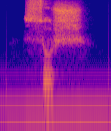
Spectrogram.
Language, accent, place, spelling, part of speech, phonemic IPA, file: French, France, Lyon, souche, noun, /suʃ/, LL-Q150 (fra)-souche.wav
- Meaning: 1. stump (of a tree) 2. strain 3. root 4. origin 5. founder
